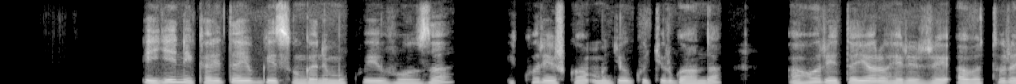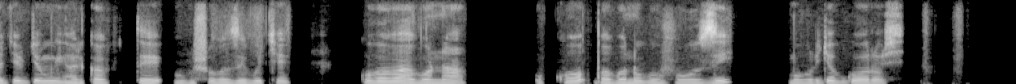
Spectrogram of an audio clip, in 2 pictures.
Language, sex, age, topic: Kinyarwanda, female, 25-35, finance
